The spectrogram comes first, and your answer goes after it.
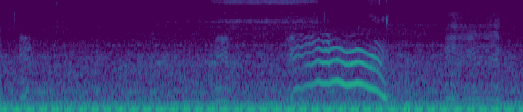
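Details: Hungry orphan kitten Michael, raised by foster cat mother Basia and bottle-fed with a syringe, gives one clear arched meow midway, rising then falling, over a steady low hum.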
